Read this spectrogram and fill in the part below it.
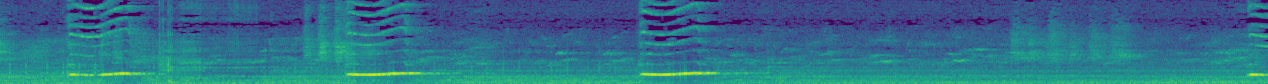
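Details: A male Eastern Koel (Pacific Koel, "storm bird", Eudynamys orientalis) in NSW, Australia, gives loud, rising whistled 'koo-el' notes about every two seconds, over steady background hiss and faint chirps from other birds.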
